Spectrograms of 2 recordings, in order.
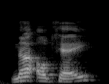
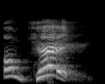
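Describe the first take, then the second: First: Said in the usual way. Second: "Okay" shouted high and loud, Japanese style; imitating Terry. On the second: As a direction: bark out "Okay" like a Japanese voice actor. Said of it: "and he's like".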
